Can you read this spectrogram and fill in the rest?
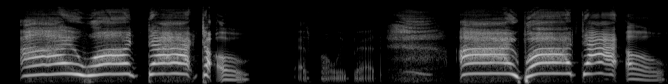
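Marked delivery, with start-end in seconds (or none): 4.6-6.2 yelled, much slower. Retaking a line after the first try sounded bad, yelled. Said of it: "you don't have to yell".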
